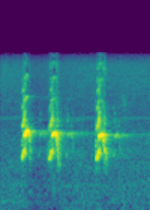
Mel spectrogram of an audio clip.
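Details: Pet parrot imitating a dog's bark at the neighbours' dog: three short, harsh, barking bursts, each trailing into a thin steady whistled tone, about half a second apart, in a quiet setting.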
